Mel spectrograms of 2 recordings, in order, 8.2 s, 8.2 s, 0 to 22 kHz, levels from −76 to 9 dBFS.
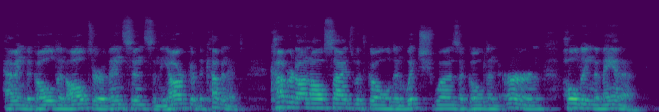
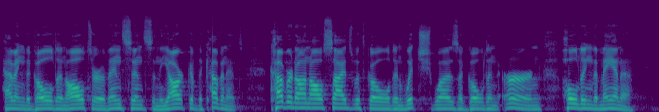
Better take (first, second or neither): second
